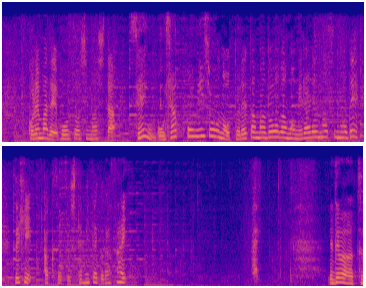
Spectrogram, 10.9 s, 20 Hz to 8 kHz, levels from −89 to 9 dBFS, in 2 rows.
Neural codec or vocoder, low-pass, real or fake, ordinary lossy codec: vocoder, 44.1 kHz, 128 mel bands, Pupu-Vocoder; 7.2 kHz; fake; none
